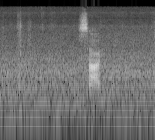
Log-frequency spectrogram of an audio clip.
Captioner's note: downshifts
